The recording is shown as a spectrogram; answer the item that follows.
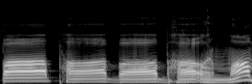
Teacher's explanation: तो जब भी हम प, फ, ब, भ और म बोलते हैं तो क्या हो रहा है कि हमारे दोनों होंठ आपस में सट जा रहे हैं, तो यानी कि ये ओष्ठ है।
